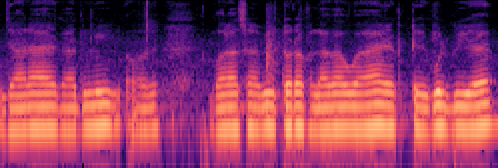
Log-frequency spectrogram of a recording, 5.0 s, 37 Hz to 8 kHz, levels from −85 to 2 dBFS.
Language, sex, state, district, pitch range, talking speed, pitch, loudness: Hindi, male, Bihar, West Champaran, 130-140 Hz, 205 wpm, 135 Hz, -17 LUFS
